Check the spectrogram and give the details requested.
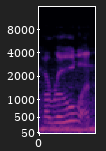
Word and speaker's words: Marulan: So, we haven't been through Marulan yet, have we? Haven't been through where? Sorry. Marulan. Marulan. Maru- Marulan. Ah, Marulan. Maru- That's how you pronounce it.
